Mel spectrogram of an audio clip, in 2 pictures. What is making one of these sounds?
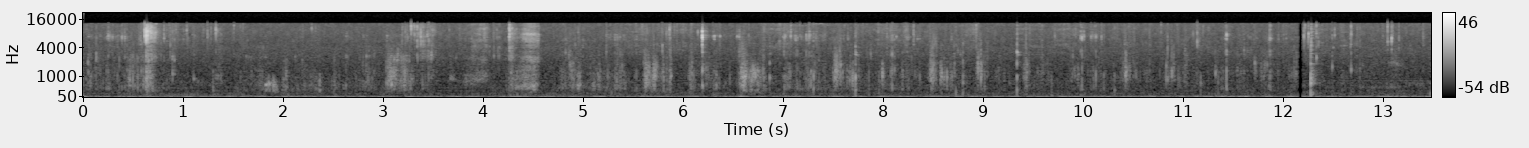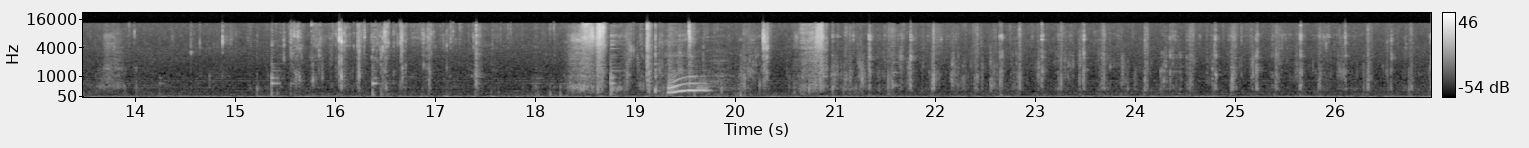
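A young woman chews food with moist, sticky sounds close to the microphone.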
